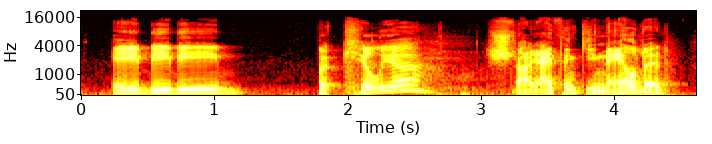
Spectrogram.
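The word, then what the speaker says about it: Abebe Bikila: no idea how to say this guy's name ABB but killya I think you nailed it okay I did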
